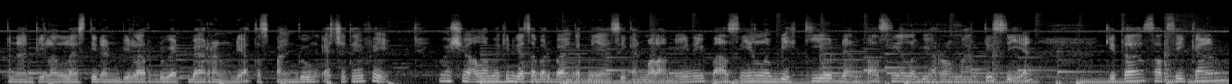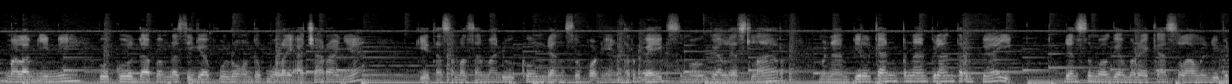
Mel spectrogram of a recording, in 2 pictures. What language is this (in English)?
Indonesian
